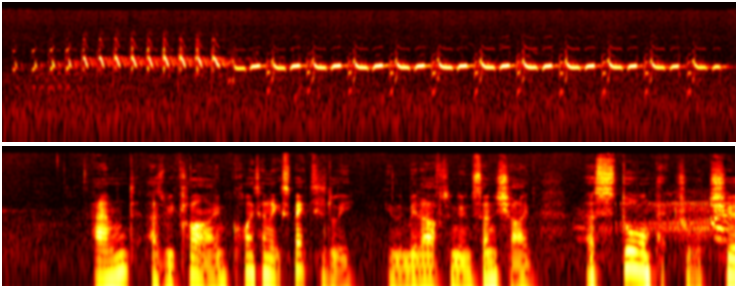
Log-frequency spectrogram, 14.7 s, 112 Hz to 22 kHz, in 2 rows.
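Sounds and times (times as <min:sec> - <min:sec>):
Common Greenshank calling from the rocky shore of an island: 0:00.3 - 0:07.3, 0:13.1 - 0:14.6
speech: 0:08.3 - 0:14.6.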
